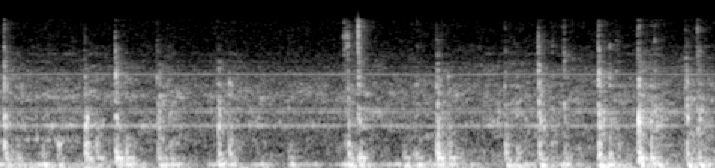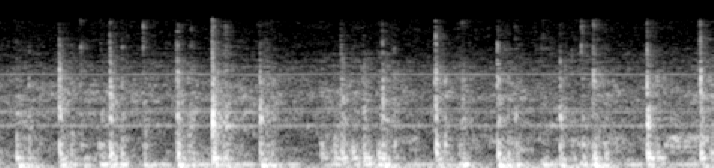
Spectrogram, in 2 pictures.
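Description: Steady rapid typing of HTML code on a computer keyboard, crisp key clicks in an irregular stream, fairly quiet and close, with no voices.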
